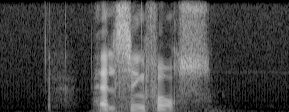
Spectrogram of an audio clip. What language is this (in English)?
Norwegian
